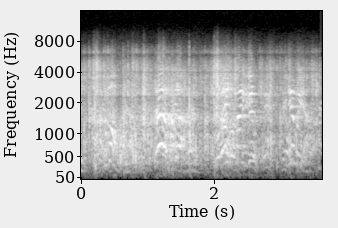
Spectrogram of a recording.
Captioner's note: Gritando, Conversando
